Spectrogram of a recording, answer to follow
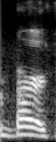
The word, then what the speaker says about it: berth: No, sleeper berth. It's spelled B-E-R-T-H, I do believe.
